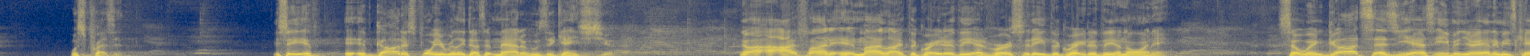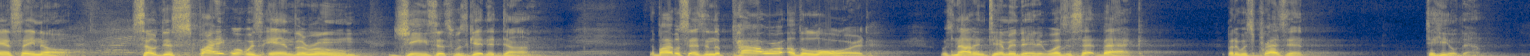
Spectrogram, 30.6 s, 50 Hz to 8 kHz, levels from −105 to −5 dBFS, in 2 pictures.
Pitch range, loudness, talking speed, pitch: 135-185 Hz, -15 LUFS, 150 wpm, 155 Hz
